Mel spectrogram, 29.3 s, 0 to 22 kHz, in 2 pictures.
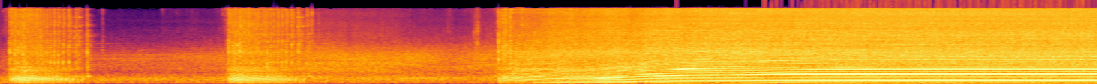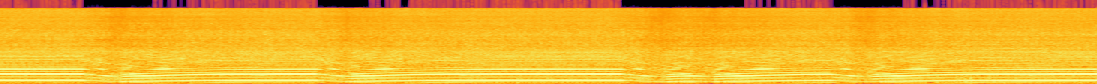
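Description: Husqvarna 145BT backpack leaf blower's two-stroke engine being started: two short pulls of the recoil starter, then the engine catches at about six and a half seconds and revs up to full speed. It runs steadily at high throttle, and the throttle is eased off and opened again several times, the pitch dropping and climbing back each time.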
